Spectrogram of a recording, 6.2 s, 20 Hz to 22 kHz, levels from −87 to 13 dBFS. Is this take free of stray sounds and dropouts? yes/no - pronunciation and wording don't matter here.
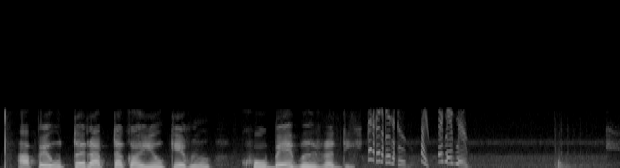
no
